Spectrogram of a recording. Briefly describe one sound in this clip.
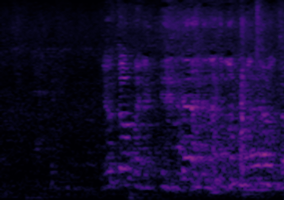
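Several people talk and laugh at once.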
